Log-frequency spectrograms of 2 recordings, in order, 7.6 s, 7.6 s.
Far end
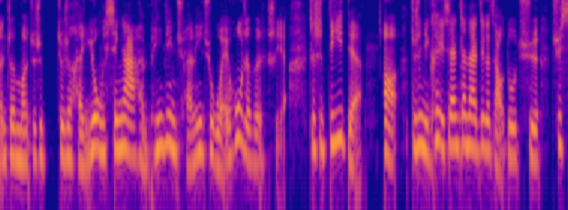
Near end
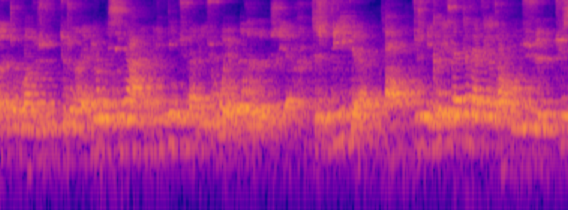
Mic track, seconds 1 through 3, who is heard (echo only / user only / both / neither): echo only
